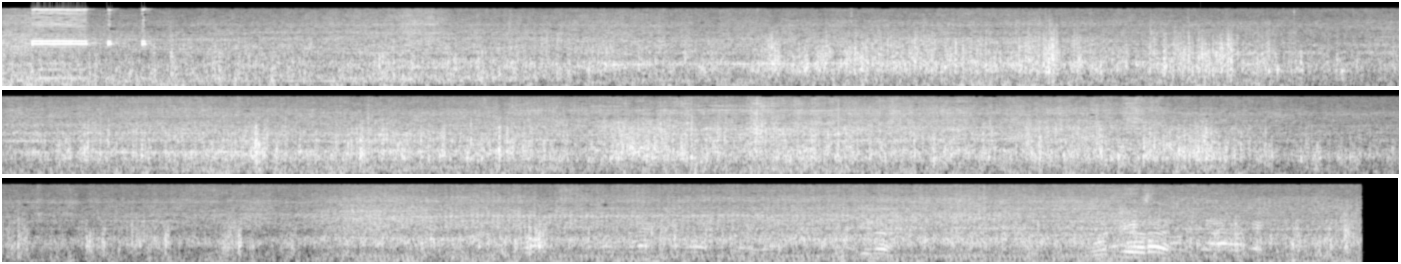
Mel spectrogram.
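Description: Steady motorcycle riding noise: engines running at road speed, with wind rushing over the microphone.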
